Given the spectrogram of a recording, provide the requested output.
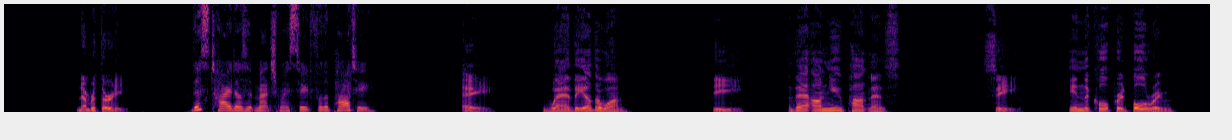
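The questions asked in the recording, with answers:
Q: This tie doesn't match my suit for the party.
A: A: Wear the other one.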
